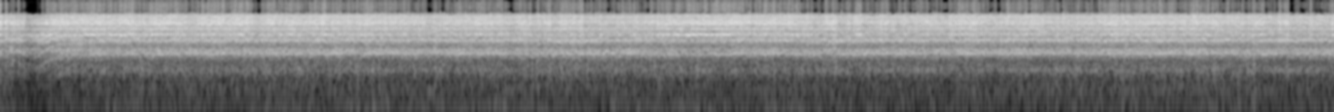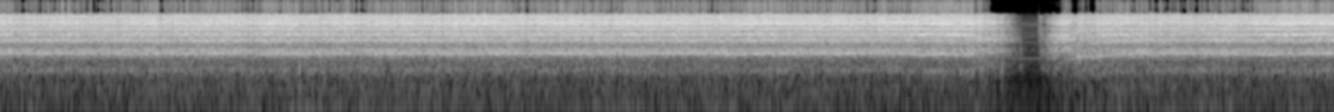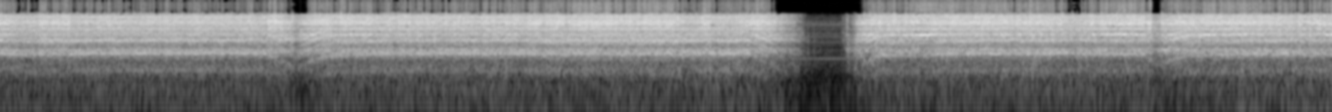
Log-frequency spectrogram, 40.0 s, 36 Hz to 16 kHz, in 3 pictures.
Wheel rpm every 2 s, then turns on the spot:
180, 230, 230, 220, 230, 230, 230, 230, 230, 230, 230, 160, 190, 220, 200, 210, 210, 100, 220, 210.
none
